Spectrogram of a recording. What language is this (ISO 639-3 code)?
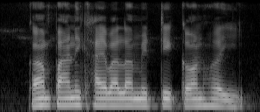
mag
